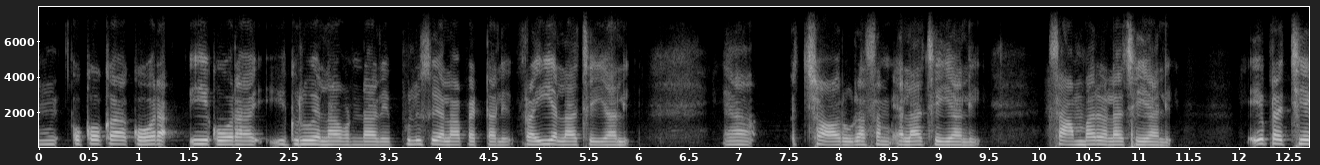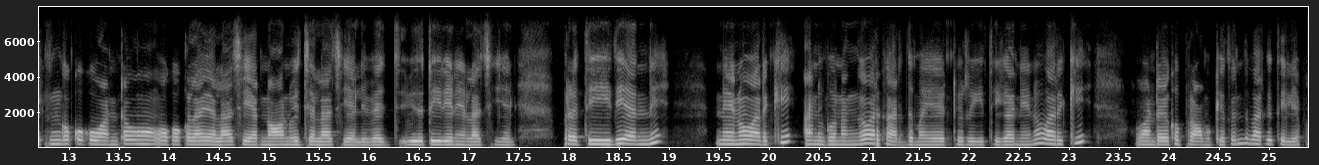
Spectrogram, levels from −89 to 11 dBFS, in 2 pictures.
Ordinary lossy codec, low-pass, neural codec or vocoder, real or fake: Opus, 24 kbps; 7.2 kHz; none; real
